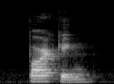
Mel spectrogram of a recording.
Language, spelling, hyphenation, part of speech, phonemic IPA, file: Dutch, parking, par‧king, noun, /ˈpɑr.kɪŋ/, Nl-parking.ogg
- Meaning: car park, parking lot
